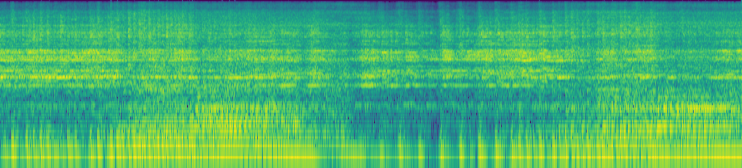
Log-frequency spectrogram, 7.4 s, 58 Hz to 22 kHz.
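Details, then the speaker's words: H22 engine swapped into an EG Honda Civic, first start after grounding fixes: rough, lumpy idle with a loose metallic buzz over the exhaust note; rattle from the rear exhaust flange having shifted. "That rattling sound was come from the exhaust. The flange in the back moved. So, that's was making that noise."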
